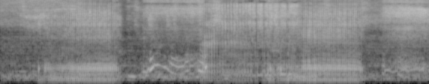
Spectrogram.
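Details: French Bulldog snoring with raspy, snorting breaths, a wavering whistled squeak midway, and quiet voices in the background.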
